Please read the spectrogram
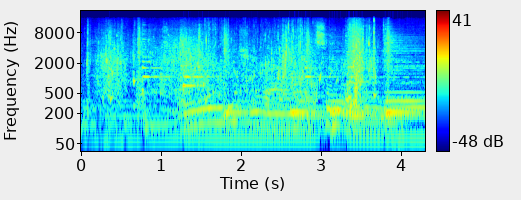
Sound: water splashing

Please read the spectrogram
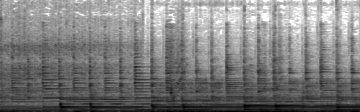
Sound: bright music; engine whirring

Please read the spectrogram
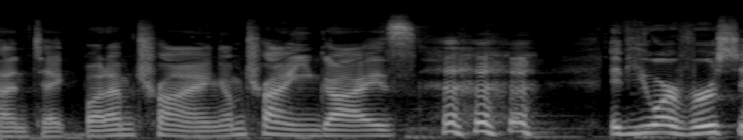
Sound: laughs

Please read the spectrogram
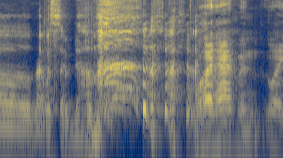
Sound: laughs

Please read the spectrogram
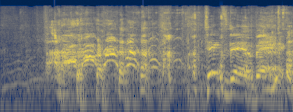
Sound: laughs

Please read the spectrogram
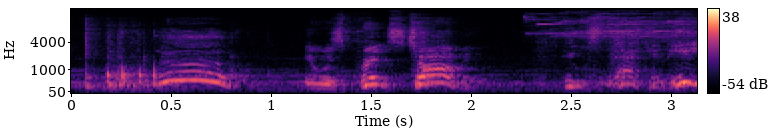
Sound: donkey gasps

